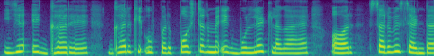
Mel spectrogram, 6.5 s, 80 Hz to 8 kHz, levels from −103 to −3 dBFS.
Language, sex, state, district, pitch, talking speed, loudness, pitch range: Hindi, female, Bihar, Patna, 270 Hz, 155 wpm, -16 LUFS, 250-295 Hz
